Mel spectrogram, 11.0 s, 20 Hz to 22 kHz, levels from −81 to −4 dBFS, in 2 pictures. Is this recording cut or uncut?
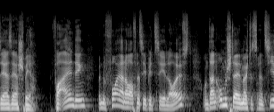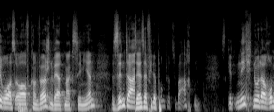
cut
